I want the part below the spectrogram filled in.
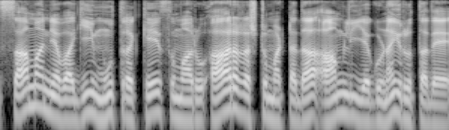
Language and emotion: Kannada, neutral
